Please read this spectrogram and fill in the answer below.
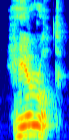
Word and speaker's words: Heorot: And that seems to have been the inspiration behind Heorot. I'm gonna stab at pronouncing it right.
